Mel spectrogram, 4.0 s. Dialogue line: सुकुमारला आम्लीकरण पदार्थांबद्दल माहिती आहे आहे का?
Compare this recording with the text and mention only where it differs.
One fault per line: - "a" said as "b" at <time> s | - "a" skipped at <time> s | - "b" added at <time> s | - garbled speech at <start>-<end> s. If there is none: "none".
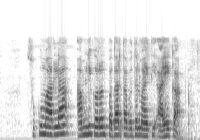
- "आहे" skipped at 3.4 s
